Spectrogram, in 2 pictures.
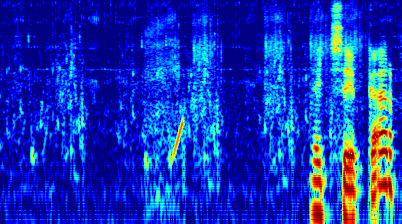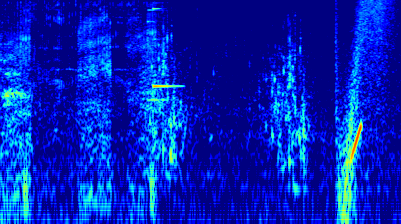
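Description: A fishing reel clicks and whirs as a line is reeled in.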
